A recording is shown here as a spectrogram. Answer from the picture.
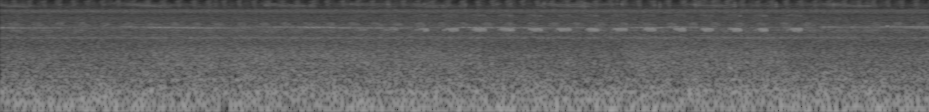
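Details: Autumn forest cricket, one of many insects that began calling loudly a week earlier. From mid-clip, a long string of high, rapid chirps repeats steadily for about four seconds over the constant roar of a mountain stream.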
